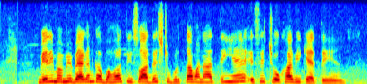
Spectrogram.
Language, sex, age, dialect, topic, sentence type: Hindi, female, 18-24, Kanauji Braj Bhasha, agriculture, statement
